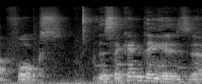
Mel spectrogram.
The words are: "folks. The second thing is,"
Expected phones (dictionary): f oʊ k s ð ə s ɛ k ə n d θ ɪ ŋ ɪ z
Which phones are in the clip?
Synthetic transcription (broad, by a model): f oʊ k s ð ə s ɛ k ə n d θ ɪ ŋ ɪ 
